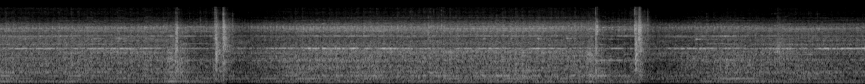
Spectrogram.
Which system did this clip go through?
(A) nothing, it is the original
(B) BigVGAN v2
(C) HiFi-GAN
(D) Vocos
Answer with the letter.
A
